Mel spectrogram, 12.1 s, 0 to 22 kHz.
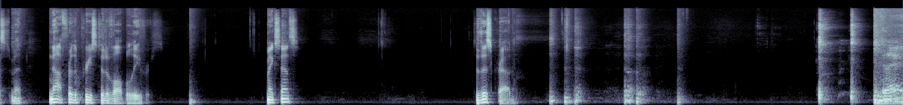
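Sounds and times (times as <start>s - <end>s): short vocal bursts: 11.7s - 12.0s.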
